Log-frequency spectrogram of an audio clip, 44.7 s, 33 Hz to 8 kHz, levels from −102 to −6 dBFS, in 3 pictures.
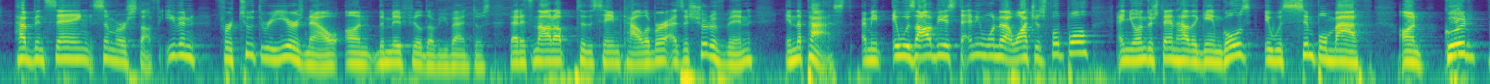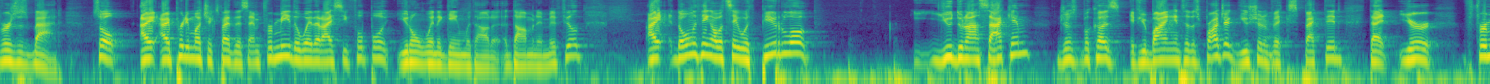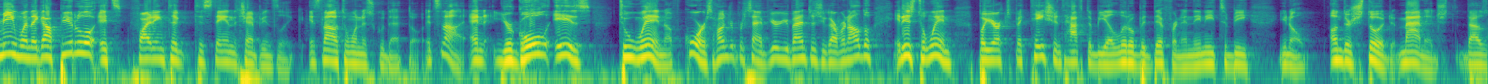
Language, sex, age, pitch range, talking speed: English, male, 20-39, 130-185 Hz, 230 wpm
